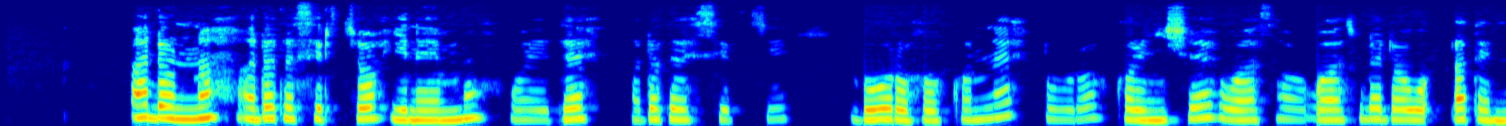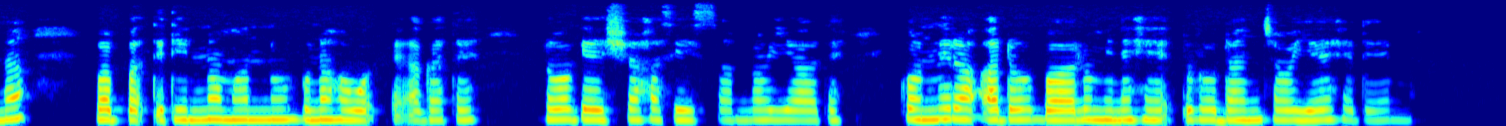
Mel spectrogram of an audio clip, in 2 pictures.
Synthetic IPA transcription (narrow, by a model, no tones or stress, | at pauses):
ʔɐd̪ɔnːɐɐd̪ɔt̪ɛsɪɾt͡ʃːɔjɪne̞ːmːɔwɔjt̪ɛ | ɐd̪ɔt̪ɛsɪɾt͡ʃːɪ | buːɾɔhɔkɔnːɛb̥uːɾɔkɔɾɪnʃɛwaːsɐwaːsʊlɛd̪ɔwɔɗɐt̪ɛnːɐ | b̥ɐbːɐt̪ʼːɪt̪ɪnːɔmɐnːʊbʊnɐɦɔwɔɗːɛ̰ʔɐɡɐt̪ɛ | lɔwɔɡe̞ːʃːɐɦɐsiːsːɐnːɔjaːt̪ɛ | kɔnːɪɾɐʔɐd̪ɔbaːlʊmɪnɛɦeːᶑʊbɔd̪ɐnt͡ʃːɐwjeːɦɛd̪e̞ːmːɐ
